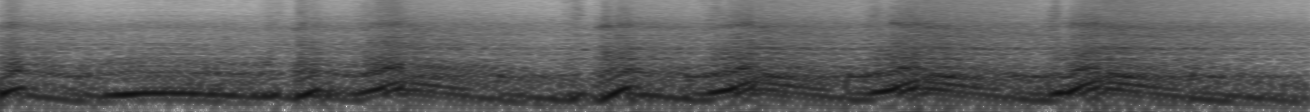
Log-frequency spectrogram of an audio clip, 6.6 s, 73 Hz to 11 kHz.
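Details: Bibbster hot rod V8 catches on first fire-up after finishing the cooling system. The tune was richened to cure a slight idle surge and now runs fat; the cold-start setup may need changing. Quick blips return cleanly to a rich, lumpy idle with no surging: normal running.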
